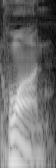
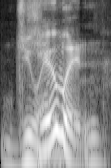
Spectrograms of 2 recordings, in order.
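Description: First: The name does not rhyme with 'ruin'. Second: The name rhymes with 'ruin'. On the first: The speaker calls it wrong. "I instinctively want to pronounce it Juan" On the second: The speaker calls it right. "Lord Byron intended you to pronounce Juan Juin"

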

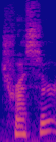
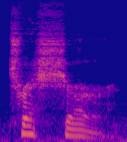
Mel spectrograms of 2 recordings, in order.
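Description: First: The middle consonant is a hissing S sound. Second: The middle consonant is an SH sound. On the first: The speaker calls it wrong. "With an S, with a hissing S" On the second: The speaker calls it right. "So not the S, the SH"

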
